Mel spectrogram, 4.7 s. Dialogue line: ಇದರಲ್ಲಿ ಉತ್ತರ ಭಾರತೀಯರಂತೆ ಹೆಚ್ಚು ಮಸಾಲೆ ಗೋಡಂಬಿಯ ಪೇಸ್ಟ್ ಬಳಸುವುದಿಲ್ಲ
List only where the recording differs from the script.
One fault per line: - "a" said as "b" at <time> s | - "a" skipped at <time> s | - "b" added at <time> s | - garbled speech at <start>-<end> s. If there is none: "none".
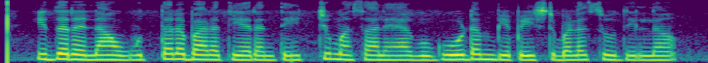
- "ನಾವು" added at 0.6 s
- "ಹಾಗೂ" added at 2.7 s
